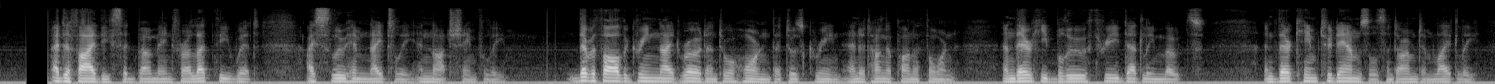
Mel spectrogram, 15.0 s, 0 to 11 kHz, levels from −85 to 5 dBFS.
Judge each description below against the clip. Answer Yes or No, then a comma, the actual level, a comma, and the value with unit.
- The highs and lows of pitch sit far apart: No, average, 2.7 semitones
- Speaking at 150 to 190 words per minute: No, average, 200 wpm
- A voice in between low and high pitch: No, low, 110 Hz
